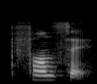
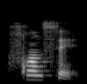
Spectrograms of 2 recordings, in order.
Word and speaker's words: français: Another word with cédille is français, français, français, which means French. Notice how we put the cédille, when we put the cédille here, we pronounce, we give the letter the S sound.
